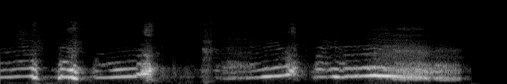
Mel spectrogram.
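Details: Hyena giving a run of rising, whooping notes that sweep upward several times with short gaps, ending in a longer, harsher and noisier cry.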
